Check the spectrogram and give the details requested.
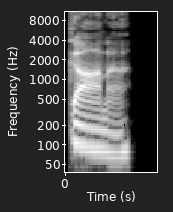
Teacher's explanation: It's another informal contraction, just like wanna. Gonna is generally pronounced with the schwa, G-N-A, gonna.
